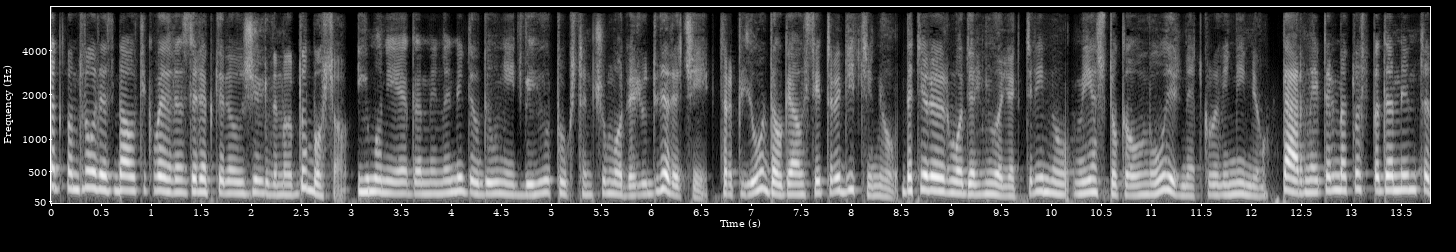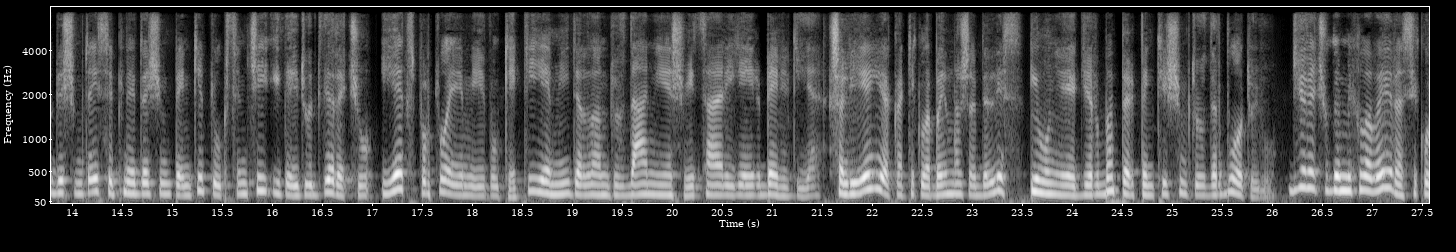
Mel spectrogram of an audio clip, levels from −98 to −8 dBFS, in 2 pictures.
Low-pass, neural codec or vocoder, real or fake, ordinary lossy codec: 7.2 kHz; codec, 16 kHz, 1 kbps, X-Codec, HuBERT features, trained on general audio; fake; MP3, 64 kbps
